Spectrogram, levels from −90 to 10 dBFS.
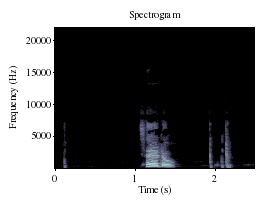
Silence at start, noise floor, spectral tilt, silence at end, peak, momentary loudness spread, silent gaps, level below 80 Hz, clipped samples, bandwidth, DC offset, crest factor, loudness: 1.05 s; -85 dBFS; -4 dB/octave; 0.3 s; -4 dBFS; 21 LU; none; -80 dBFS; under 0.1%; 7.6 kHz; under 0.1%; 20 dB; -18 LUFS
